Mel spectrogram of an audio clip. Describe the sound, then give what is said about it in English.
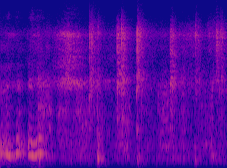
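A puppy pants in quick, rhythmic bursts of breathy huffs that are short and soft, repeating steadily with small whimpering tones mixed in. “And he's a panting puppy this morning. With a wagging tail.”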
